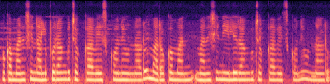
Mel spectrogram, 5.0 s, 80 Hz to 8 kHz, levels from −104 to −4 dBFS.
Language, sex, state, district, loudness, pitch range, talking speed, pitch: Telugu, female, Telangana, Komaram Bheem, -13 LUFS, 230-245 Hz, 170 wpm, 235 Hz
